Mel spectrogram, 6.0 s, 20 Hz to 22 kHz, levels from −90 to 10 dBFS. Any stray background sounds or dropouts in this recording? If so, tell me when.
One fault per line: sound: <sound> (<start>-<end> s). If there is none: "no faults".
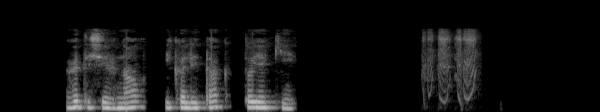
sound: squeak (4.2-4.8 s)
